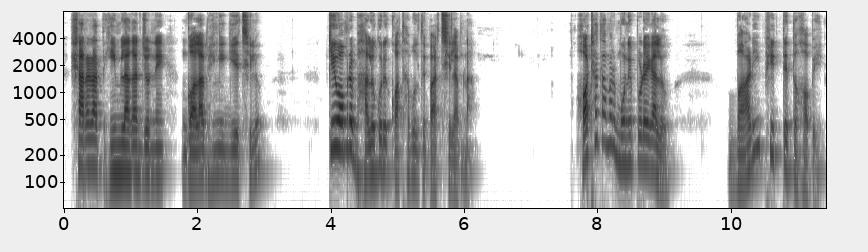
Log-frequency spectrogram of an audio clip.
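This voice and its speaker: A male storyteller reads scripted literary fiction. His mid-pitched voice moves with very lively intonation, giving the narration an expressive, dramatic shape. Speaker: narrator, audiobook reader.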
